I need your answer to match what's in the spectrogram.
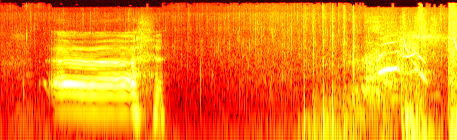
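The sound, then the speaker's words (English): Rain patters down in a steady, crackling spatter during the second half, following a brief, loud, drawn-out vocal tone near the start. “I'm sure the rain will wash those chunks out of your clothes in no time.”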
